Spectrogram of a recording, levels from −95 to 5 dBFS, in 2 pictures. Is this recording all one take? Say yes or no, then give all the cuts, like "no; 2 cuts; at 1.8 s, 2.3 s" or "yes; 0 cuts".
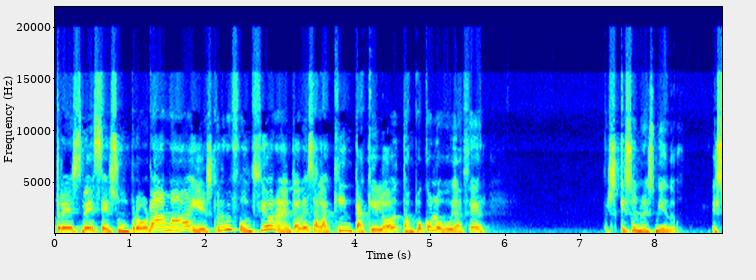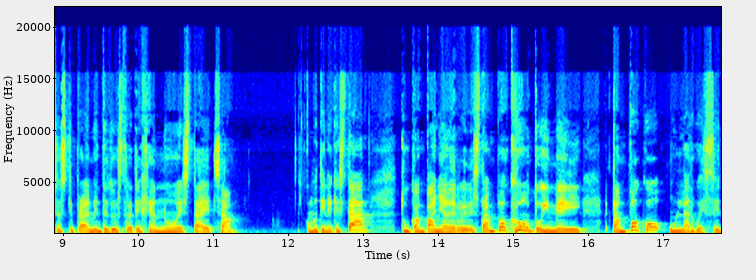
yes; 0 cuts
